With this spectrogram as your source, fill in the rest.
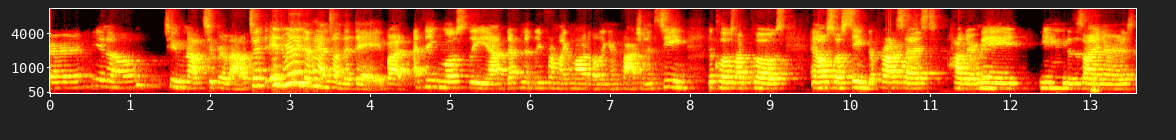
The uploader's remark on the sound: full zoom interview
